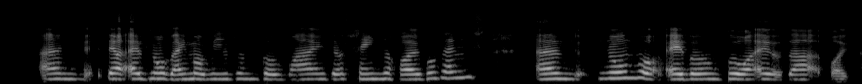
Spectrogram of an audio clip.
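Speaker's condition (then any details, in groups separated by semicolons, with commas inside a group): Cerebral palsy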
